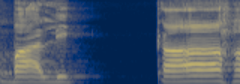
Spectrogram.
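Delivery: बालिकाः very slow, long "kaa" then "ha"; बालिकाः as "baa-li-kaaa-ha"; visarga after long vowel. Shown as a demonstration. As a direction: stretch the last vowel of बालिकाः before a final "ha". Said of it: "ह का उच्चारण करते हैं हम".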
